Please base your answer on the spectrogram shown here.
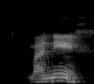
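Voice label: "manis", Malay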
